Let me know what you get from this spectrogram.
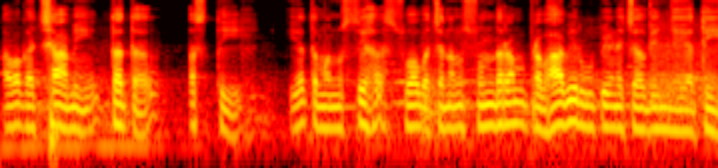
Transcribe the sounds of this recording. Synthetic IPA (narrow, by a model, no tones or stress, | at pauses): ɐʋɐɡɐʃʰaːmit̪ɐt̪ | ɐst̪i | jɐt̪mɐnusjɐɦɐsʋɐʋɐt͡ʃɐnɐmsund̪ɐɾɐmpɾɐbʱaːʋiɾuːpeːɳɐt͡ʃɐʋjɐɲd͡ʒɐjɐt̪i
